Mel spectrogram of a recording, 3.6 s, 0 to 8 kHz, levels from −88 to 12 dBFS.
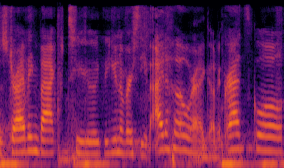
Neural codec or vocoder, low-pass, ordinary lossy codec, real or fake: codec, 16 kHz, 4 kbps, X-Codec, HuBERT features, trained on LibriSpeech; 7.2 kHz; AAC, 32 kbps; fake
